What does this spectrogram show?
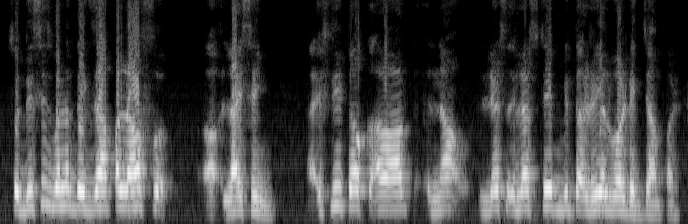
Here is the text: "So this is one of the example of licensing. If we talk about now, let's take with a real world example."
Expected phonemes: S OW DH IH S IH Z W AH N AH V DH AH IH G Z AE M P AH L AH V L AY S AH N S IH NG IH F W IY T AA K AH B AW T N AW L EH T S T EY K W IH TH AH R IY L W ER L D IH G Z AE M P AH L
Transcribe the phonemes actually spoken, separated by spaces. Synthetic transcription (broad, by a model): S OW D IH S IH Z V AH N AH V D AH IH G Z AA M P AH L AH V L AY AH S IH NG IH F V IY T AA K AH B AW T N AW L EH T S T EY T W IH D AH R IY L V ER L D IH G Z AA M P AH L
